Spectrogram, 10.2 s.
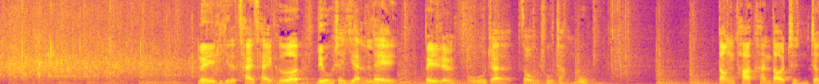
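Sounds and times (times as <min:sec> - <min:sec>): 
crowd cheering at the end of a horse race: 0:00.0 - 0:04.2
speech: 0:02.4 - 0:07.5, 0:09.0 - 0:10.2.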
